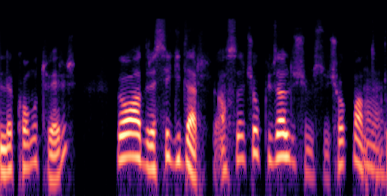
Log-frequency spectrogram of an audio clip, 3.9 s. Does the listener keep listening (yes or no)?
no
